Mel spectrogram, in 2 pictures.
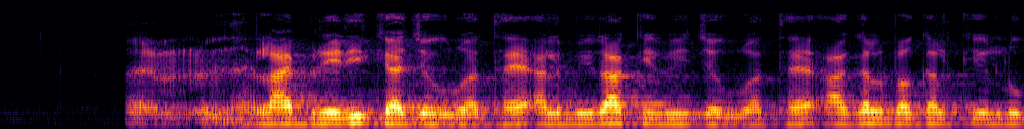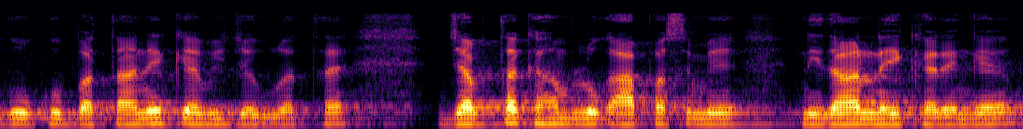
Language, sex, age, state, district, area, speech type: Hindi, male, 45-60, Bihar, Samastipur, urban, spontaneous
